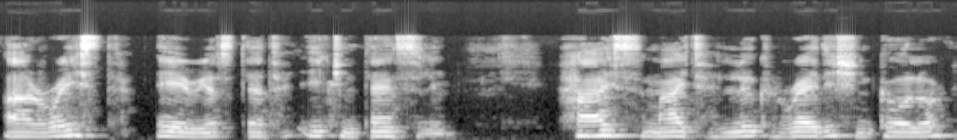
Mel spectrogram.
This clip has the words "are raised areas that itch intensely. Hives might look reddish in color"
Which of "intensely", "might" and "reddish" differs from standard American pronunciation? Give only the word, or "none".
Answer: none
